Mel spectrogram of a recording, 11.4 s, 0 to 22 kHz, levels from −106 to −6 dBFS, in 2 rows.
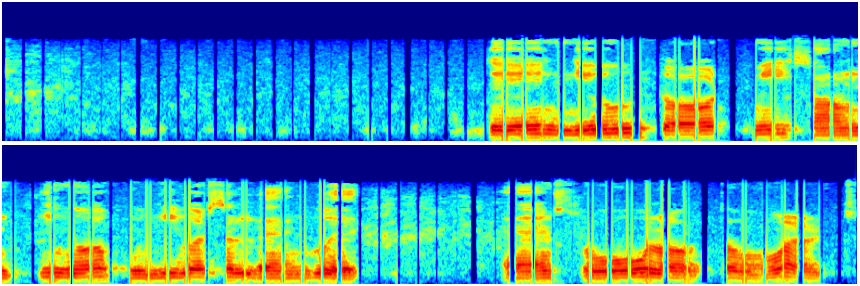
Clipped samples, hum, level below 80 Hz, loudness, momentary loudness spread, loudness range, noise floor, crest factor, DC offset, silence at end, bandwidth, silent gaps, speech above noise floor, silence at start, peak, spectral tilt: under 0.1%; none; -52 dBFS; -17 LUFS; 6 LU; 3 LU; -57 dBFS; 18 dB; under 0.1%; 0 s; 7.6 kHz; none; 41 dB; 3.25 s; -2 dBFS; -5 dB/octave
